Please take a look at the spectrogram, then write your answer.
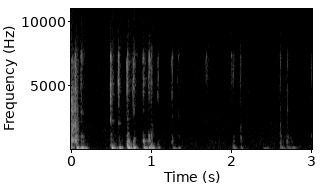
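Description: Fingers type on a computer keyboard, a close, quiet run of clustered key clicks in short bursts with brief pauses between them.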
